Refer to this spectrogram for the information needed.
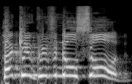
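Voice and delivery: very high-pitched yelled spell. A narrator's reading. Neville summoning the sword, yelling. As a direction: yell the summoning spell high, volume held in. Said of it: "Neville yelled".

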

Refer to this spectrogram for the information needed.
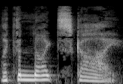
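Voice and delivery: slow, entranced sigh; dreamy, drawn-out wonder; lovestruck sigh. A narrator's reading. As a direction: breathe it out in a trance of love. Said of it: "he sighed".

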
